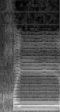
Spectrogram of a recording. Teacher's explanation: rohnya tetap tipis karena sebelumnya ya sukun. Tapi kalau nggak berhenti, rohnya tebal karena barisnya di atas ya.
